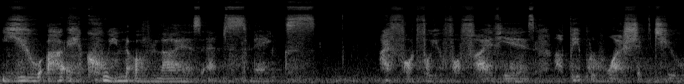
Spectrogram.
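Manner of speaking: soft, tense whisper; bitter whisper. Acted. Betrayed wife to Cleopatra, bitter whisper. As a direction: hiss it at her quietly.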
